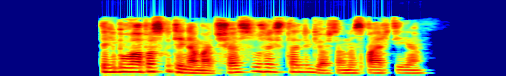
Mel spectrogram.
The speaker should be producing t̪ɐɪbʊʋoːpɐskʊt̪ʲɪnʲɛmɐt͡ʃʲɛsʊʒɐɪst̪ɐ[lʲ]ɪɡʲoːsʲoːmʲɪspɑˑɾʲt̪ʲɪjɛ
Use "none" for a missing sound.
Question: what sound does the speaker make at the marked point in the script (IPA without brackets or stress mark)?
lʲ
